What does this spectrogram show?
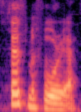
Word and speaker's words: Thesmophoria: most about um the oh let's get the pronunciation here right phosphoria phosphoria thesmophoria thesmophoria um is it was the only Festival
